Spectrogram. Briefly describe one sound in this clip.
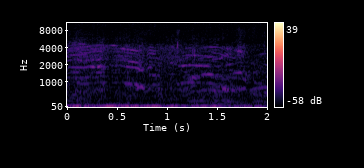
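A field hockey stick strikes a ball outdoors.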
